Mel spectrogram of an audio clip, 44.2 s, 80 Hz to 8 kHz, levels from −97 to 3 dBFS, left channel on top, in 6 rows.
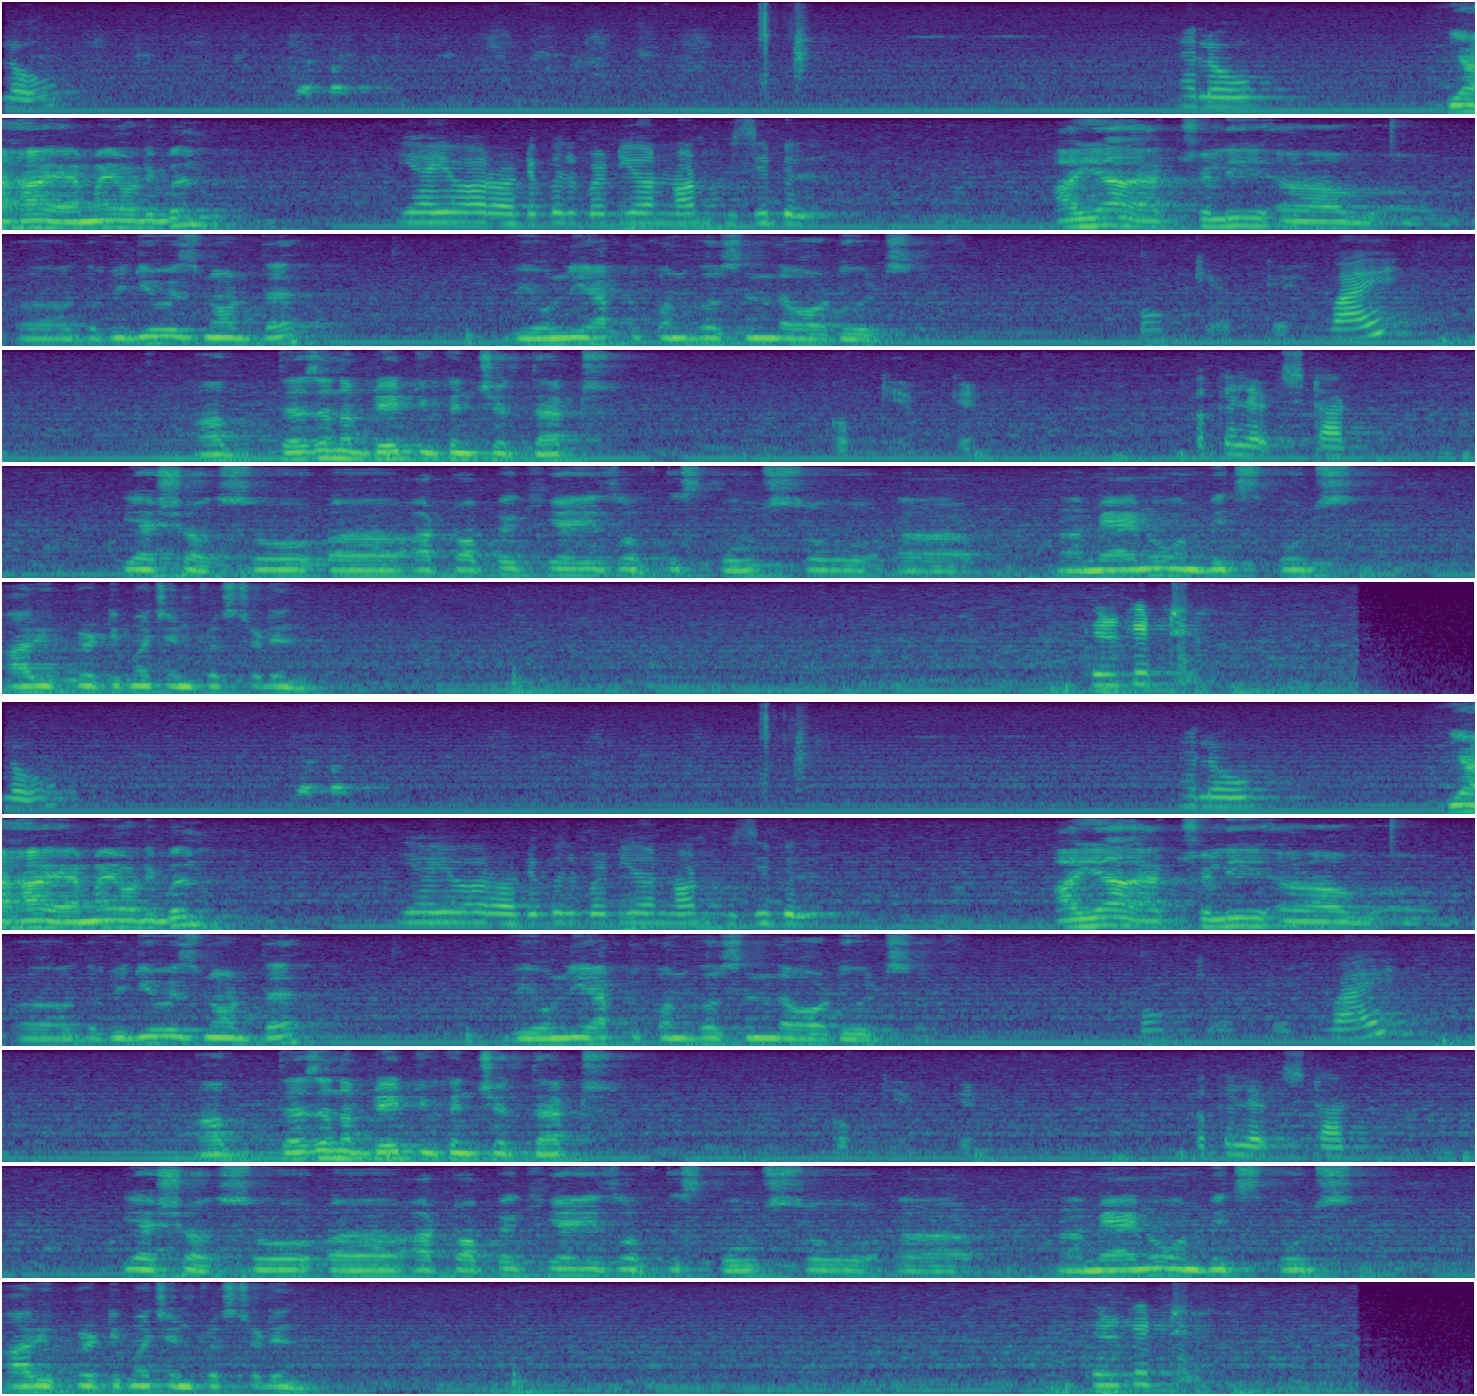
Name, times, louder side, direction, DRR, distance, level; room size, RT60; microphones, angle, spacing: voice 1, 7.2-8.4 12.6-14.2 14.8-16.2 17.3-19.2 23.1-24.9 30.1-32.7 33.1-34.3 34.7-35.6 35.9-36.2 36.9-37.8 38.1-38.4, right 1 dB, 5° right, 1 dB, 1.5 m, -27 dB
voice 2, 9.4-10.8 11.1-11.4 20.4-20.5 21.4-21.7 23.7-24.0 28.2-28.8 42.3-42.8, left 2 dB, 60° left, 12 dB, 1.2 m, -28 dB
27.5 x 22.5 x 9.7 m, 0.68 s
head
